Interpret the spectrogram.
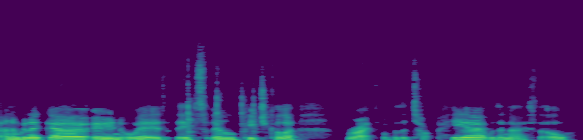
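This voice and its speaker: A slightly high, creaky voice belongs to this makeup vlogger, an adult parent congested with a cold. She chats loosely while doing her makeup on camera, rambling and saying um a lot in a casual tutorial.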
